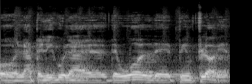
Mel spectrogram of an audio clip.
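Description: A man's fairly low voice at a very slow pace, with audible room echo and noticeable background noise. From Argentina, Buenos Aires province. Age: 30s. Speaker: DJ and music producer. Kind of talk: interview. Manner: halting, with repeated words.

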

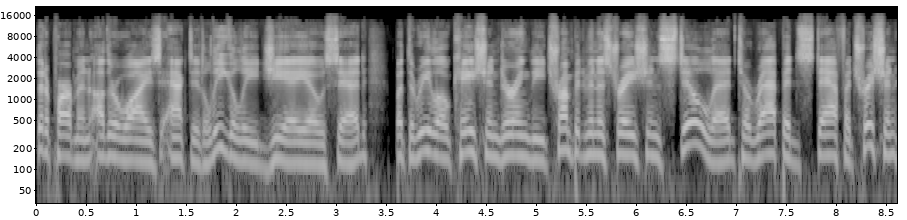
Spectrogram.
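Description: On a very clean recording with a silent background, a plain, everyday voice moves at a moderate pace with very even loudness and ordinary pitch variation. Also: man. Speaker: news anchor. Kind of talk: news reading. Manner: formal, steady, brisk.

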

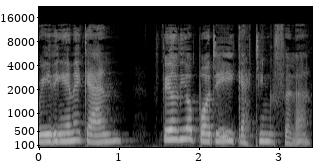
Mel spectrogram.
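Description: In a plain, everyday voice, a woman speaks at a fairly high pitch with ordinary pitch variation. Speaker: midwife. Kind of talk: guided meditation. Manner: soft, slow, soothing; calm, gently paced.

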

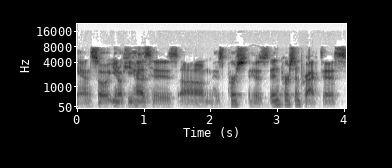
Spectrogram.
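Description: With a Californian accent, a man talks at a moderate pace. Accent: Californian American English. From Los Angeles area, US. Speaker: shoe company founder. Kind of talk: interview conversation. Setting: internet call.

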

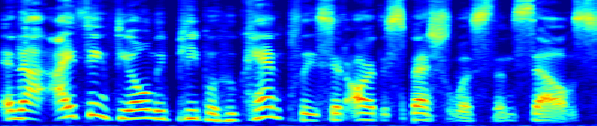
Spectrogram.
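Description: This woman's pitch is fairly high and swings very widely at a moderate pace. The sound is dry and close, with no echo. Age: 60s. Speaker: health economist, professor. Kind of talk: interview. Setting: in-person office interview.

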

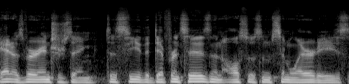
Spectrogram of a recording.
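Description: A man speaks with fairly low pitch. His intonation stays fairly even. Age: 30s. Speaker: marine sergeant. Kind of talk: panel discussion.

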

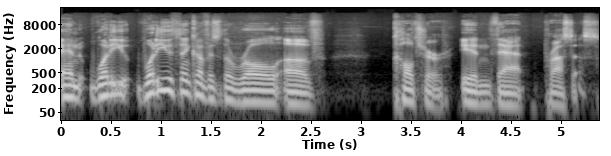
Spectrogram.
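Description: A man talks slowly, in a very deep, low voice that swings very widely in pitch. His loudness stays very even. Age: 30s. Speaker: comedian and podcast host. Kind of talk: casual interview. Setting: guest's home. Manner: halting.

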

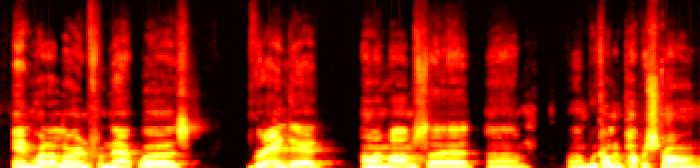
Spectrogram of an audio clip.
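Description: With an American accent, a man speaks at a fairly slow pace, his pitch swinging very widely. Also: very even loudness. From Kentucky, Breathitt County. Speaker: bourbon distillery storyteller. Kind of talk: casual interview storytelling.

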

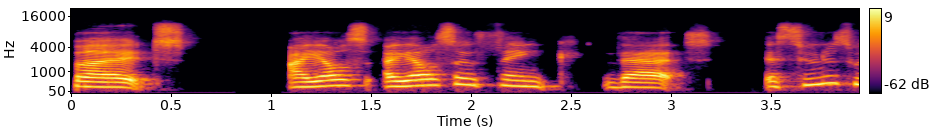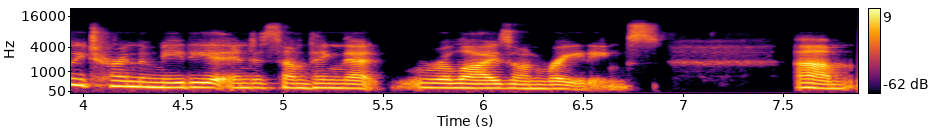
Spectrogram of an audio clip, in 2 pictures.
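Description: Against a quiet background, a woman with an American accent speaks at a moderate pace, her pitch swinging very widely. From US South. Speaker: actress. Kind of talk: interview. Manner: halting, with frequent restarts.

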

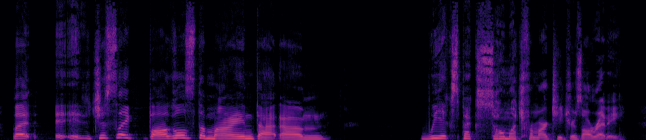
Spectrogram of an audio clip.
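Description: A woman talks at a fairly slow pace in an American accent, with lively intonation and a fairly high pitch. She has an ordinary speaking voice. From small US town. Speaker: comedy writer and actor. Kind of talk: casual chat.

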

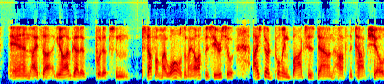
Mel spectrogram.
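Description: Through noticeable background noise, a man speaks at a fairly quick pace. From US, Idaho. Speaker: former music executive and author. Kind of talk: interview.

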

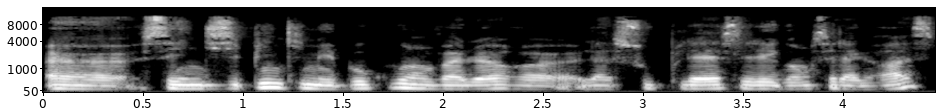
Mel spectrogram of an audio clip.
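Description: This is a normal speaking voice delivered at a fairly slow pace. The sound is dry and close, with no echo. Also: man. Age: 20s. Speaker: rhythmic gymnast and doctoral student. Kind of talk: casual interview.

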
